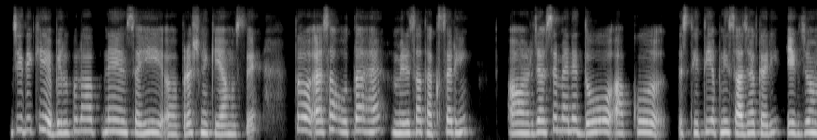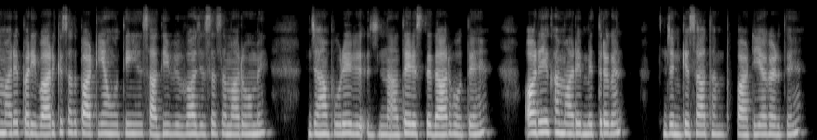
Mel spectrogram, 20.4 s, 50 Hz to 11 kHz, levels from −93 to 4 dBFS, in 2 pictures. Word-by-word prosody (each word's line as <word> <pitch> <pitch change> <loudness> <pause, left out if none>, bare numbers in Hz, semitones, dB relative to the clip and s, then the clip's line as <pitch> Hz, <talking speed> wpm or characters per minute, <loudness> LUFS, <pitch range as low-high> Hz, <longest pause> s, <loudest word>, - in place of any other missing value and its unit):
जी, 300 +5 -3
देखिए, 290 0 0
बिल्कुल 240 +4 -2
आपने 270 -1 -1
सही 245 0 +1
अ, 215 -1 -2
प्रश्न 235 +2 +1
किया 210 -2 +1
मुझसे 210 0 -3 0.5
तो 300 -1 +1
ऐसा 255 +5 +2
होता 255 +3 0
है 265 +1 -1 0.2
मेरे 235 0 +3
साथ 255 0 -2
अक्सर 255 +3 0
ही। 255 +2 -1 0.5
और 235 0 +3
जैसे 255 +3 +1
मैंने 280 -1 -1
2 250 +3 +1
आपको 240 0 -1
स्थिति 240 +2 -3
अपनी 250 0 +2
साझा 230 0 +4
करी 230 +3 -1
एक 235 -2 +5
जो 250 +3 +1
हमारे 235 -1 +3
परिवार 210 -1 +3
के 245 +2 -4
साथ 240 -1 -3
पार्टियाँ 225 0 +2
होती 220 +1 -2
हैं 220 - -3
शादी-विवाह 215 0 -1
जैसा 210 +2 -4
समारोह 215 -1 -1
में 220 +2 0 0.6
जहाँ 215 0 +3
पूरे 220 +1 +1
र 210 -2 -1 0.2
नाते 200 +3 +2
रिश्तेदार 215 -2 +2
होते 210 0 -3
हैं 230 +5 -1 0.6
और 240 +1 +6
एक 250 0 +2
हमारे 225 -1 +2
मित्रगण 225 +2 0 0.6
जिनके 215 +1 +1
साथ 215 0 0
हम 205 -1 -4 0.2
पार्टियाँ 205 +1 +1
करते 205 0 -1
हैं। 240 +2 -5
230 Hz, 165 wpm, -23 LUFS, 215-250 Hz, 0.6 s, और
